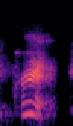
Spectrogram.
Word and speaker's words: creek: You just say crick. Really? Yeah, you say it's red and you spell it like creek, but you say crick.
